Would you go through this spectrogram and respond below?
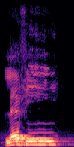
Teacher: lafi mad thobi'i hanya dua harakat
